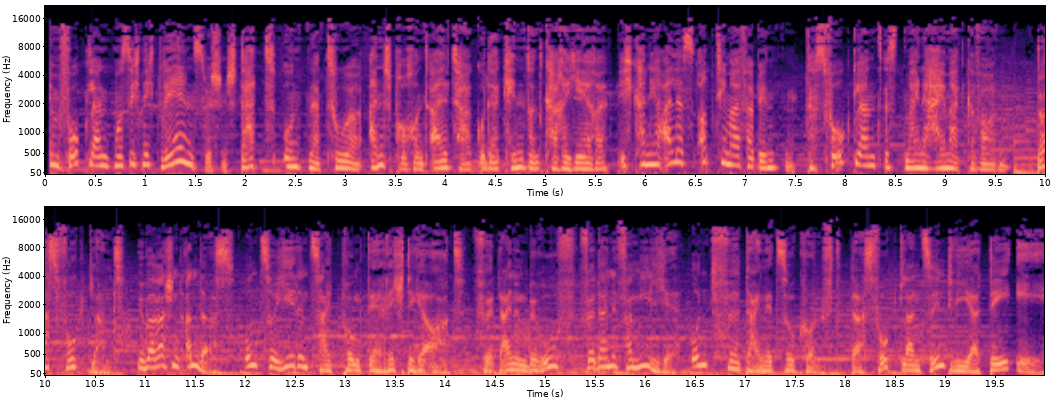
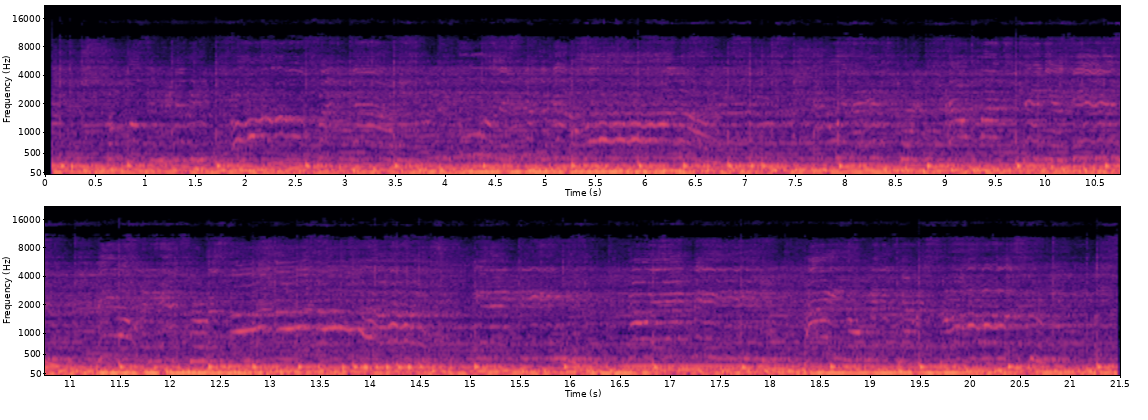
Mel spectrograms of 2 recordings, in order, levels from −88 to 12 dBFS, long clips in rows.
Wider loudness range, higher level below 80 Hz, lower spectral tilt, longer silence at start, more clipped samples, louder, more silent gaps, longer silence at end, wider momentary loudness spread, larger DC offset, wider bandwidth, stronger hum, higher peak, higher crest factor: about the same, 1 LU vs 2 LU; about the same, -24 dBFS vs -22 dBFS; second, -4.5 dB/octave vs -7 dB/octave; about the same, 0.05 s vs 0.05 s; neither; first, -10 LUFS vs -21 LUFS; neither; about the same, 0 s vs 0 s; about the same, 4 LU vs 4 LU; first, 0.8% vs under 0.1%; first, 16.5 kHz vs 10.5 kHz; neither; first, 0 dBFS vs -6 dBFS; about the same, 10 dB vs 12 dB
